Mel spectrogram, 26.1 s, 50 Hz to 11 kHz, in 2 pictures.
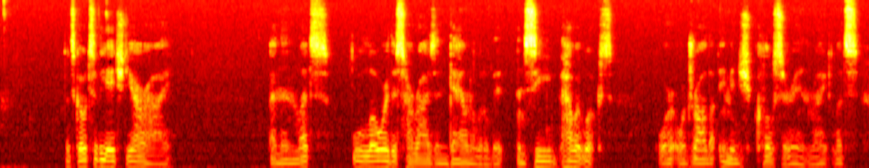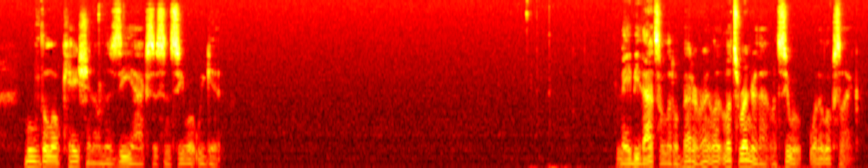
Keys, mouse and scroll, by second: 14.9-21.0 shift+drag.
